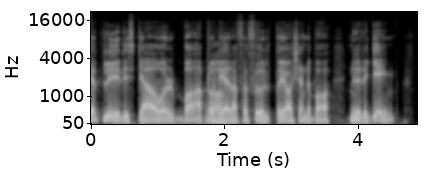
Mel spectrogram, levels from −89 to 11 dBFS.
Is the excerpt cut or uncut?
uncut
